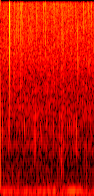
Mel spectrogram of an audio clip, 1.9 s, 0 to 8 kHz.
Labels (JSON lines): {"label": "anthrophony, boat engine", "recorder": "SoundTrap 500"}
